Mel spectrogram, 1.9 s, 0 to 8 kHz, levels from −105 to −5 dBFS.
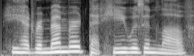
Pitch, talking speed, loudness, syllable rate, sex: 210 Hz, 245 wpm, -16 LUFS, 6.0 syllables/s, female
